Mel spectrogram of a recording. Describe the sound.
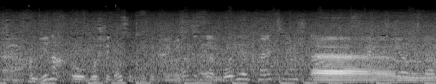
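Steady, dense rain hisses across the whole recording while people talk underneath it, and near the end a louder, sustained tonal voice or sound rises above the downpour.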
